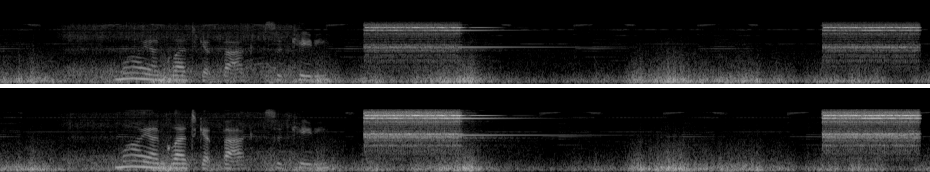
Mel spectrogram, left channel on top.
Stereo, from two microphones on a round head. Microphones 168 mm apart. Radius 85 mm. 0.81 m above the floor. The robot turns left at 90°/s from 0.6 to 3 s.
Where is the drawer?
No drawer in this recording.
